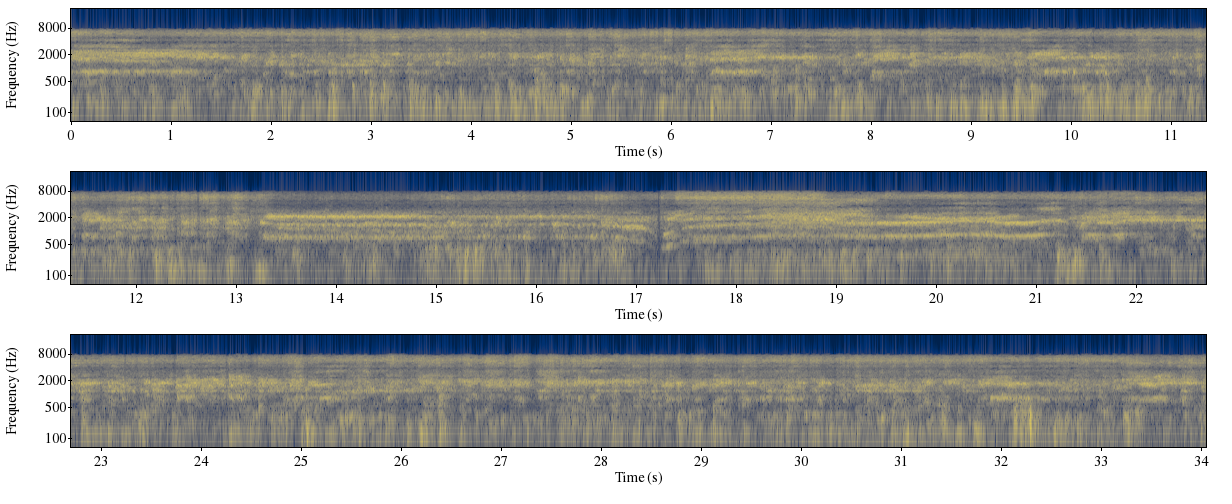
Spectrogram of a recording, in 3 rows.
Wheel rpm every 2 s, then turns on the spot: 230, 240, 230, 230, 230, 230, 200, 160, 160, 200, 210, 230, 230, 230, 230, 230, 230.
none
